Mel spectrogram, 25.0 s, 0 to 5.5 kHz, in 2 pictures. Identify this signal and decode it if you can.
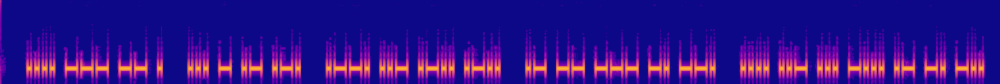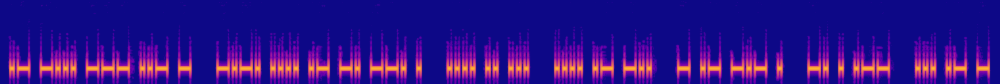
Morse code, heard as a keyed tone, about 25 wpm, 500 Hz. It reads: HOME STAR PULL AMONG HUSBAND ABOUT CHANGE HIS HAD TAKE NEW SAT
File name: 632 words / 632 Words 25WPM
